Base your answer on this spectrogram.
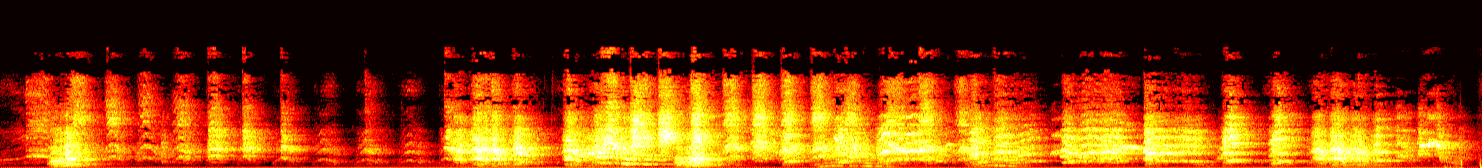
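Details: Indoors on a couch, Tiny the fennec fox, a house pet among other exotic animals, makes long runs of rapid, raspy high squawks in rhythmic pulses, with faint human voice underneath.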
